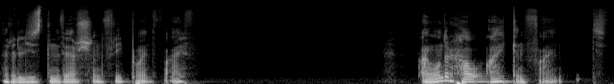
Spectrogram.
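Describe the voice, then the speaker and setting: A man chatting casually as a live game streamer, musing aloud in a low-key, halting way. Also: fairly even intonation, creaky, warm tone, slightly rough.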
